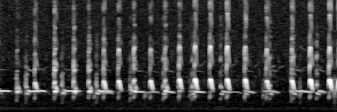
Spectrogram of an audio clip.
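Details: Common redshank singing a steady series of brief, level whistles, each opened by a crisp click, about four notes per second with no pause, over faint low background hiss.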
